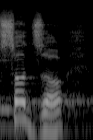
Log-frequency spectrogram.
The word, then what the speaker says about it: sozo: In Strong's number G4982 is a word spelt S-O-Z-O. It's pronounced sozo.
